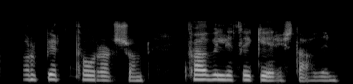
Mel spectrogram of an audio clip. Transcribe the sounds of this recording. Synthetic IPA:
ɔɾpjɛɾt̪θowɾaɾsɔn | kʰvaːðvɪljɪθeɥcɛːɾɪist̪aːðɪn

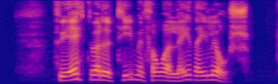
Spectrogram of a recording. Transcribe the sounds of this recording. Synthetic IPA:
θviejht̪vɛɾðʏɾ̥t̪ʰiːmɪnθaːwaðleːjðailjo̰ːws

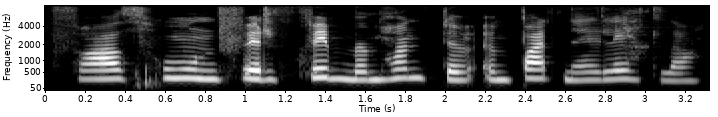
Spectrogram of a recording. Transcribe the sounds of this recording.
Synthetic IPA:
faːð̥hunfɪːɾɪɾfɪmːʏmɦœnt̪ʏmʏmpaɾt̪nɪðɪleht̪la

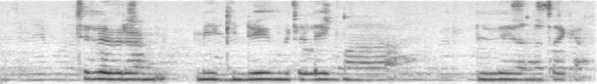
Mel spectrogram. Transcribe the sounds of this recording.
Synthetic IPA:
t̪ʰɪlavɛːɾa | mɪːcɪnœːɣmɪt̪lɪlejkmað | lɪːðanːat̪ʰaːjkan

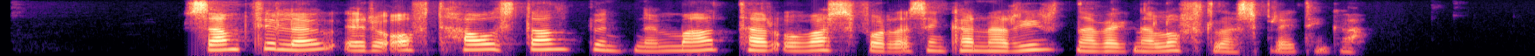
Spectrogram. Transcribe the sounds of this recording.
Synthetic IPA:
samfɪlœɣɛɾʏʔɔft̪haːwðst̪aðpʏnt̪nʏmːaːt̪aɾɔɣvasfɔɾðasɛmkʰanːariɾt̪̚navɛknalɔft̪laspɾeːjt̪iŋka

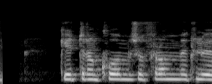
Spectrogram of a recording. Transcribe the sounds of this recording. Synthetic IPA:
cɛːt̪ʏɾ̥hankʰɔːmɪsɔfɾamvɛðkʰlʏː

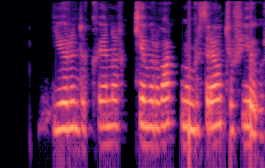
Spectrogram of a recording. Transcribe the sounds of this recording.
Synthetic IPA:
jœːɾʏnt̪ʏ̥kʰvɛːnaɾ̥cʰɛːmʏɾvak̚nnumɪɾ̥θɾjaːwt̪ʰiɔfjœːɣʏɾ̥

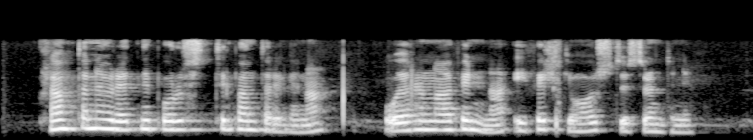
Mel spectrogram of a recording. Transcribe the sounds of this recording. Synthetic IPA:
pʰlam̥t̪anːhɛvʏɾejt̪nɪpɔɾst̪ʰːɪlpant̪aɾeɲcanːa | ɔ̰ɣɛɾ̥hanːaafɪnːaʔifɪl̥cɪmɔʏr̥st̪ʏst̪ɾʏnt̪ɪnːɪ

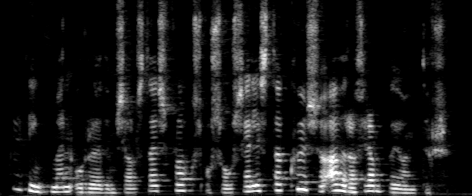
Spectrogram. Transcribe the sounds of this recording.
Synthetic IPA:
ɾɪθiŋkmɛnːɔɣrœːðʏmsjawlst̪ajsflɔhksɔ̰ɣsoːwsalɪst̪akʰʏːsʏʔaðɾafɾamkœjœnt̪ʏɾ̥

